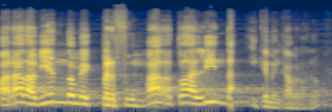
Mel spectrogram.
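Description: A man with a Mexican accent, high-pitched and animated, with lively intonation over noticeable background noise. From Mexico. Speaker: motivational speaker. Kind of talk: conference talk. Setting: stage with audience.

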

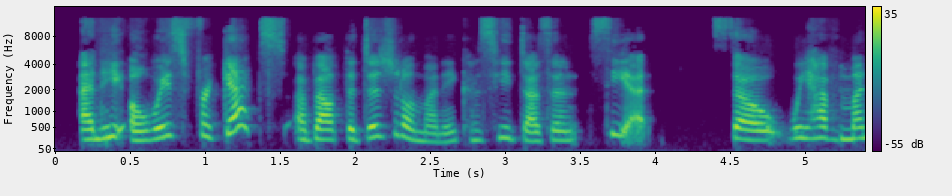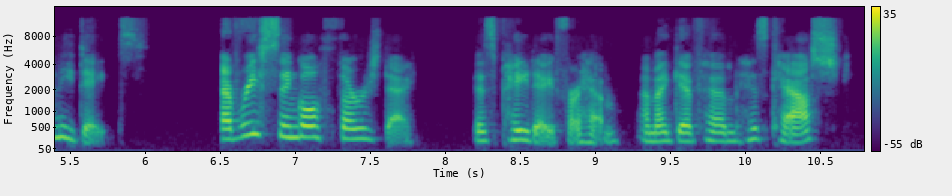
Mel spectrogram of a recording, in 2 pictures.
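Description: A woman with a normal speaking voice, fairly high pitch, lively intonation, and a moderate pace, in a dry, close sound with no echo. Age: 50s. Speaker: money coach. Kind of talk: interview.

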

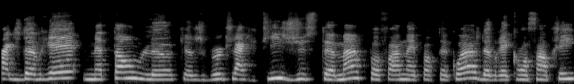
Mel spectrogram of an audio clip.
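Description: Her tone is bright and sharp. This woman uses a high pitch and a fairly slow pace. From Quebec (Saint-Jean-sur-Richelieu). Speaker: small business owner seeking advice. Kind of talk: call-in advice conversation.

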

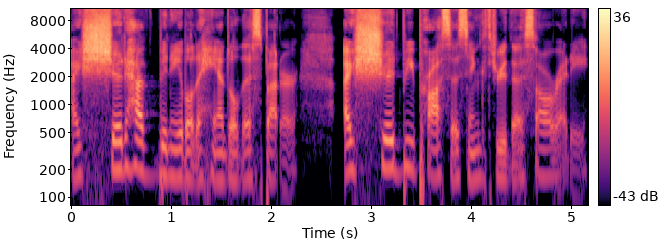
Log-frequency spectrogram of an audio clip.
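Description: This woman's voice sits at a fairly low pitch with vocal fry and ordinary pitch variation. She keeps a moderate pace on a very clean recording with a silent background. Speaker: life coach and physician podcast host. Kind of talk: solo podcast talk on wellbeing.

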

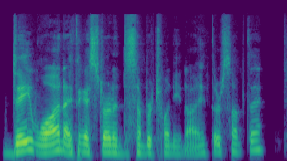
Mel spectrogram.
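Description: At a very fast pace, a man with a fairly high pitch speaks in a very clean recording with a silent background and a dry, close sound with no echo. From Quebec, Montreal suburbs. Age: 20s. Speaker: public speaking coach. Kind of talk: interview.

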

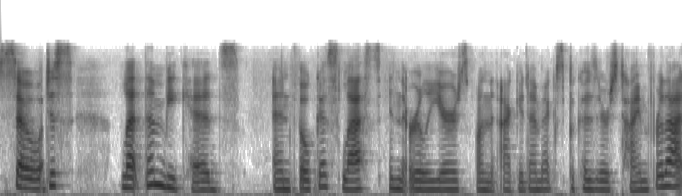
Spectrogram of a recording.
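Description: Against a quiet background, a woman with an American accent speaks at a moderate pace. She has a fairly low pitch, ordinary pitch variation, and an ordinary speaking voice. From Massachusetts. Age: 40s. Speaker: homeschooling parent and podcast host. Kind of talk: personal storytelling monologue.

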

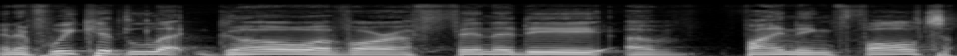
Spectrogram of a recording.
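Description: In a very clean recording with a silent background, a man uses an ordinary speaking voice with a fairly high pitch and fairly even intonation. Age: 60s. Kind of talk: casual chat. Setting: studio.

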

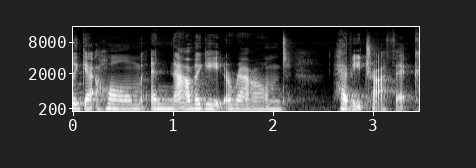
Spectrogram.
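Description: On a very clean recording with a silent background, a woman with a plain, everyday voice speaks at a medium pitch and a moderate pace. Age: 30s. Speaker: podcast host. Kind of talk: casual chat. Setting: studio.

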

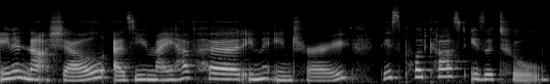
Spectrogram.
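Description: With an Australian accent, a woman speaks in a somewhat breathy voice and lively intonation. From Queensland, Australia. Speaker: podcast host and brand stylist. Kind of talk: podcast monologue.

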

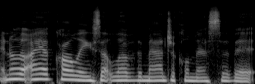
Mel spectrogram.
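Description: Recorded very cleanly against a silent background, a woman with an American accent speaks in a dark, mellow tone with ordinary pitch variation, the sound dry and close with no echo. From Montana. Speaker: podcast host and intuitive coach. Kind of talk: solo podcast teaching talk. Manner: casual with many filler words.

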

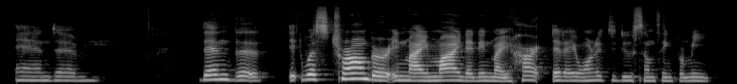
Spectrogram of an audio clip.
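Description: On a very clean recording with a silent background, a woman speaks at a moderate pace with fairly even intonation and big swings in loudness. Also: medium pitch for a woman. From New Brunswick, Canada (French-speaking). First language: French. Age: 50s. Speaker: artist. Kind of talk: interview.

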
